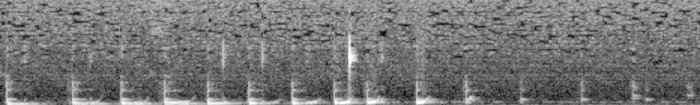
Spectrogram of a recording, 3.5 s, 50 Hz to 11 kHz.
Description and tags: This is the noise my bathtub faucet makes once you have turned off the water. Recorded with a Cold Gold contact mic into a Zoom H4.
liquid, tub, noise, dip, flow, water, contact, glub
